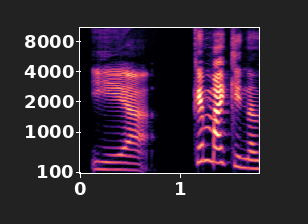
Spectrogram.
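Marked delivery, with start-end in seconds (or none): 1.1-1.8 high, puzzled echo of the nurse; incredulous question. Retold or imitated. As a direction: toss the question back in disbelief. Nurse's puzzled retort, retold. (pregunta incrédula, aguda)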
